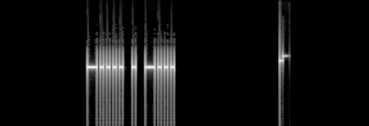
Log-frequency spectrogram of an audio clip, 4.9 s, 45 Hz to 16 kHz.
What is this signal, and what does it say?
Morse code, heard as a keyed tone, about 28 wpm, 700 Hz. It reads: 6EB
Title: Three Challenging Letter-Number Combinations 28wpm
